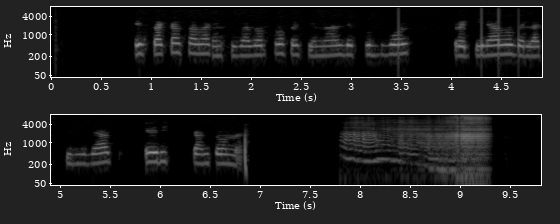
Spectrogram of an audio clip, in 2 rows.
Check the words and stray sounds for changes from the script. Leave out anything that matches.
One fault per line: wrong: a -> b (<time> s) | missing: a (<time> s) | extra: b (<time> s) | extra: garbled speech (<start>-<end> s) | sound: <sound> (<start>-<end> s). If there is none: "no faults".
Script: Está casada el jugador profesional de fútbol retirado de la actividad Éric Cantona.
sound: squeak (7.8-9.3 s)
